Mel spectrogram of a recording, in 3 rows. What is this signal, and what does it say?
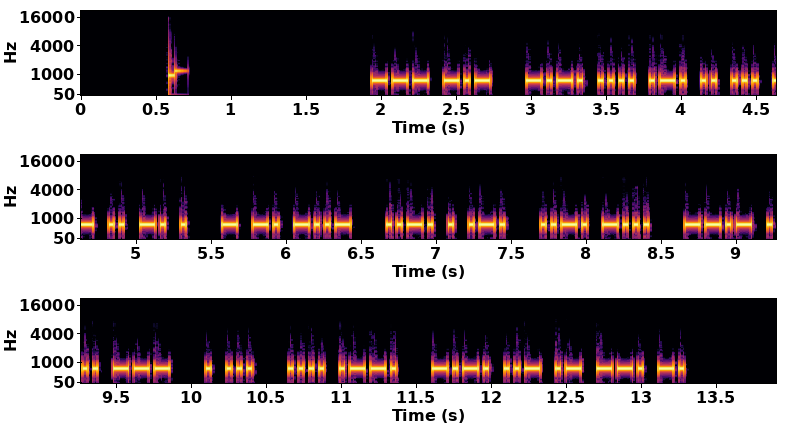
Morse code, heard as a keyed tone, about 36 wpm, 700 Hz. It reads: OK CHRISTINE TNX FER FB QSO ES HP CUAGN
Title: Practice QSO - Exchange 4 - Ending - 35wpm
